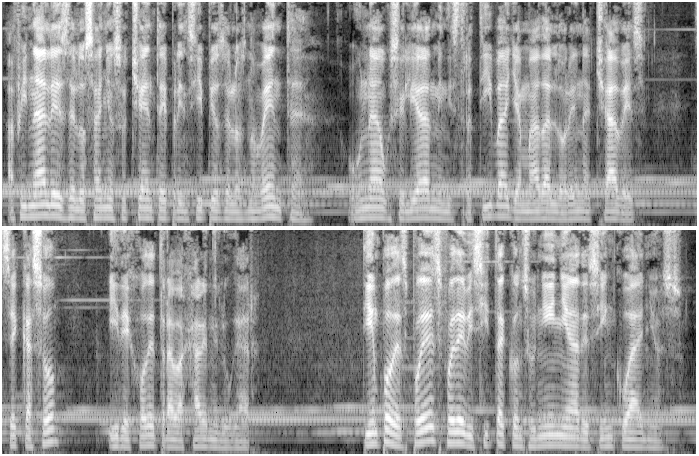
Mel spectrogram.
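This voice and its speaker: A man narrating horror stories in a measured, scripted storytelling manner. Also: fairly low pitch. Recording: faint music behind the voice.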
